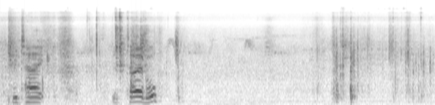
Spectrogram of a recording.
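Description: A plastic crate knocks and scrapes as it is slid into place.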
